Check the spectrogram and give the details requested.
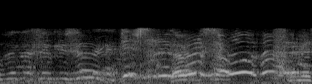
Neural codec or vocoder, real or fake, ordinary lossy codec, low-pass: codec, 24 kHz, 0.9 kbps, WavTokenizer, medium music audio release; fake; none; 5.4 kHz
